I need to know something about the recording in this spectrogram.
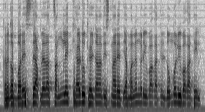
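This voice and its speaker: A man commentates a local cricket match over a public address microphone at an outdoor ground. His voice sits fairly high for a man and climbs louder and higher on every run and wicket, then settles into calmer talk between balls. He drops English cricket terms into his commentary. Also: very fast, poor audio. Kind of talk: live play-by-play commentary.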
